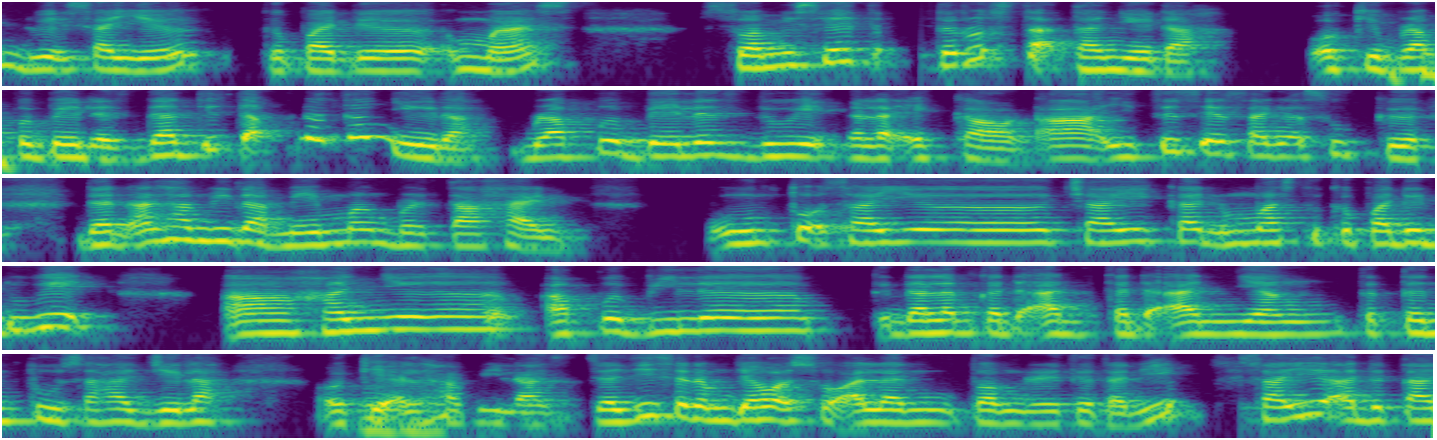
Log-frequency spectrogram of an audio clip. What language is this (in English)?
Malay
